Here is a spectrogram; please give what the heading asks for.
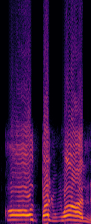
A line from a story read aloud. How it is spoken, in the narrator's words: she shrieked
